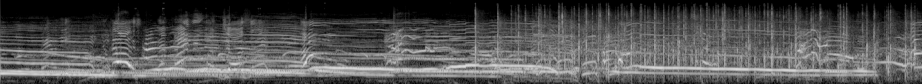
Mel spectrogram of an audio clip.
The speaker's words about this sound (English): does he just howl? He howls.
